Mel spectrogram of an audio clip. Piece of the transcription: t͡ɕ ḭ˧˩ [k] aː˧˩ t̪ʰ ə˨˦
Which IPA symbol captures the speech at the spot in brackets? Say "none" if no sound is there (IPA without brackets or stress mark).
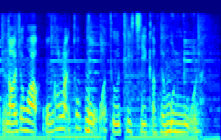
k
